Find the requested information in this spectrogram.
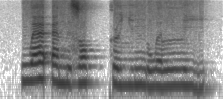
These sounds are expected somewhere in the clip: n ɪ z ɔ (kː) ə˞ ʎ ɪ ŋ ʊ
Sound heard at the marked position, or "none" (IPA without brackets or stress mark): kː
